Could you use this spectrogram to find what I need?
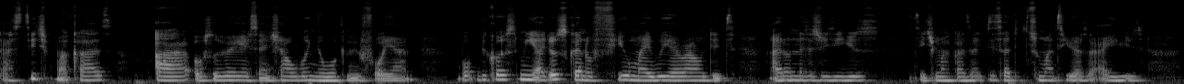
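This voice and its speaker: A soft-spoken woman talks at a fairly quick pace. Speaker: crochet tutorial maker. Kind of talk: tutorial.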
